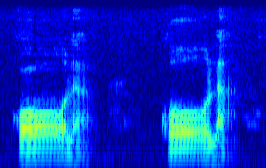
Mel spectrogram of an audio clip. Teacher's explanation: panjangnya ketika dibaca itu dua harokat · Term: mad thabi'i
